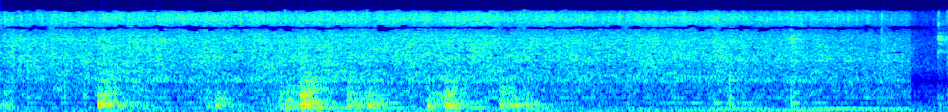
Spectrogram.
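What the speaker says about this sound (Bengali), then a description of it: "তো এবার আমি এটাকে সুন্দর করে আর একটু ভেজে নেব মশলাটা।" Stone-ground spice paste fries and is stirred in a pan for mutton curry, giving a steady close sizzle broken by repeated scraping strokes of the spoon, with no talking.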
